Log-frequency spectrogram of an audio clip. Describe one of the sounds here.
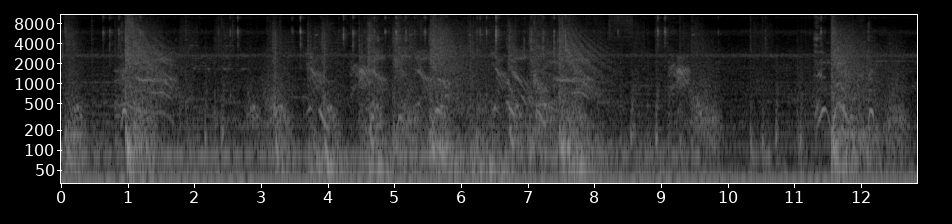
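Magical blasts whoosh and crackle with each hit.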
